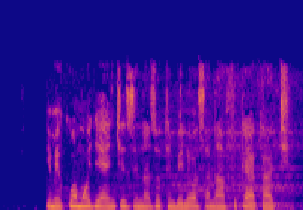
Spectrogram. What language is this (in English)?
Swahili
